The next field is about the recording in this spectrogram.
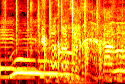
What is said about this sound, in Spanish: Y también, aplausos, sí,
